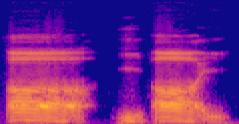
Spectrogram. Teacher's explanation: Your tongue is going to rise and go up front to get the E. So you want to blend the and E together. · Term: diphthongs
